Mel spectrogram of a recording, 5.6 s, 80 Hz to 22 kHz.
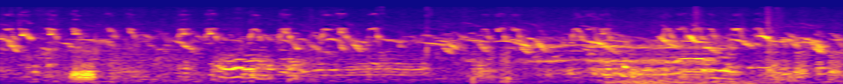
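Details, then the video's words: Mother hen guarding her 21 chicks: a dense chorus of high, thin, downslurred peeps runs throughout, with one low, short hen note near the start. "Mother hen protecting her 21 Baby chicks"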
